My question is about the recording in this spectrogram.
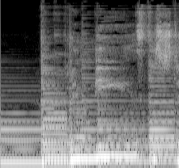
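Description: Acoustic guitar strummed with a man singing: a held chord rings on, then a fresh strum comes about half a second in as the voice moves to a new note.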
